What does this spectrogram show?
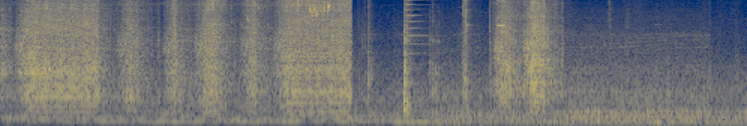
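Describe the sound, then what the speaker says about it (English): Small Ryobi drill boring through brick, with pulsing grinding bursts that rise and fall for several seconds, then a sudden stop followed by a few short, rattling mechanical bursts before things quiet down. "We're gonna drill through the brick."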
